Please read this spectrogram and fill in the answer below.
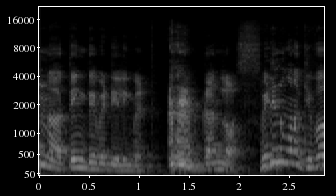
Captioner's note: ahem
